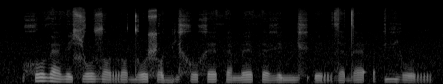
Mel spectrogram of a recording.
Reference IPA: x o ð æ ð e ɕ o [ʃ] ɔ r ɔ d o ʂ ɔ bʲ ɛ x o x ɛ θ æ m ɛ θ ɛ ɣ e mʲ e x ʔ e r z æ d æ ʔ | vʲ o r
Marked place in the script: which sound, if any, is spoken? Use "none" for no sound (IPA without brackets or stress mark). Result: z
